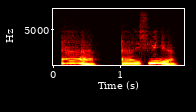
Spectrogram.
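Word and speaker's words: әже: бу эже бу эже вспоминаем чтобы произнести букву э нужно для начала произнести слово мяч и буква я нам даст звук э же эже ударение на последний слог на последнюю гласную букву В данном случае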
